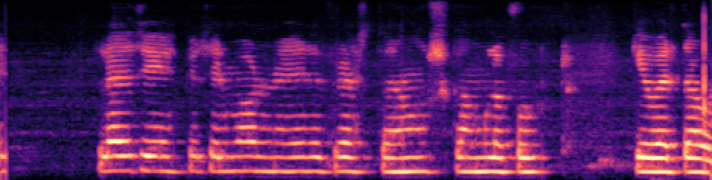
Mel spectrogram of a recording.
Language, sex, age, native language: Icelandic, male, 21, Icelandic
